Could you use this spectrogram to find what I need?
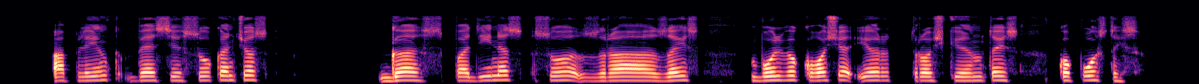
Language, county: Lithuanian, Vilnius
